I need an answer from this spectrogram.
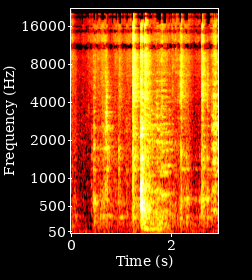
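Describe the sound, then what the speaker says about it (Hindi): A large metal camping cooking pot is handled, with intermittent close clanks, knocks and scrapes of metal against metal and no voices. "ये बड़ा भिगोना आ गया"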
